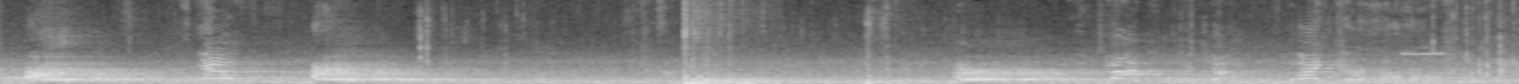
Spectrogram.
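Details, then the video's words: Standard Terrier at a terrier trial, barking in bursts: several sharp yapping barks around one, two, five and six seconds, over constant crowd chatter and background noise. "Std Terrier Trial"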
